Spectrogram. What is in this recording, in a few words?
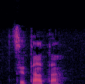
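"цитата", Komi, male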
